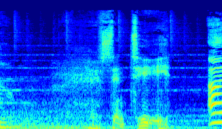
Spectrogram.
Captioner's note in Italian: con tono icazzato da echidna rabbioso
